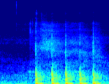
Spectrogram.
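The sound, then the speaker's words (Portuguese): Five evenly spaced knocks on a wooden door, moderately loud, with a low thud to each rap and no voices: a woman disguised as an old peddler knocks at the door of the dwarfs' house in the Snow White tale. “Atravessou as montanhas, onde moravam os anõezinhos, e bateu a porta.”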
